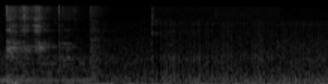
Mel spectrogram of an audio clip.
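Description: Near silence: faint room tone between sentences, with a faint tick about a second in.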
